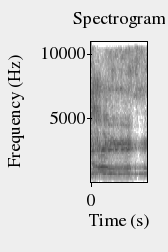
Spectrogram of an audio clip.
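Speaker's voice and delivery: strained, rising, pained groan of dismay.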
